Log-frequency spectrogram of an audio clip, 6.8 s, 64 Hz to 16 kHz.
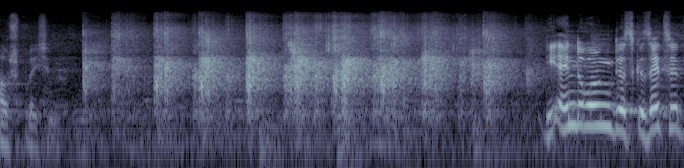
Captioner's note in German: Beifall bei der CDU und dem BÜNDNIS 90/DIE GRÜNEN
